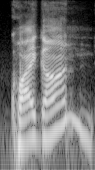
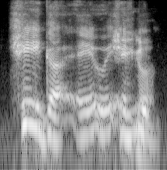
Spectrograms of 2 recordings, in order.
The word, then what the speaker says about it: Qigong: You're into psychotherapy, Tai Chi, and Qui-Gon. Am I pronouncing that right? Correct? Qigong. It would be CHI if you spell it in.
